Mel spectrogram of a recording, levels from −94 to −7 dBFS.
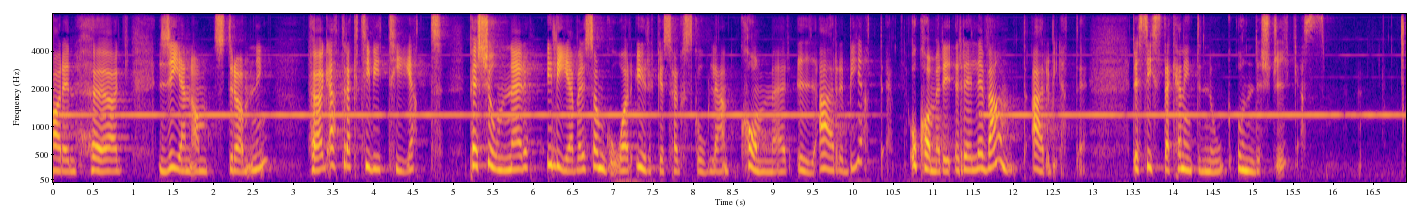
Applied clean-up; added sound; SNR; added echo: none; Organ; 11 dB; none.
